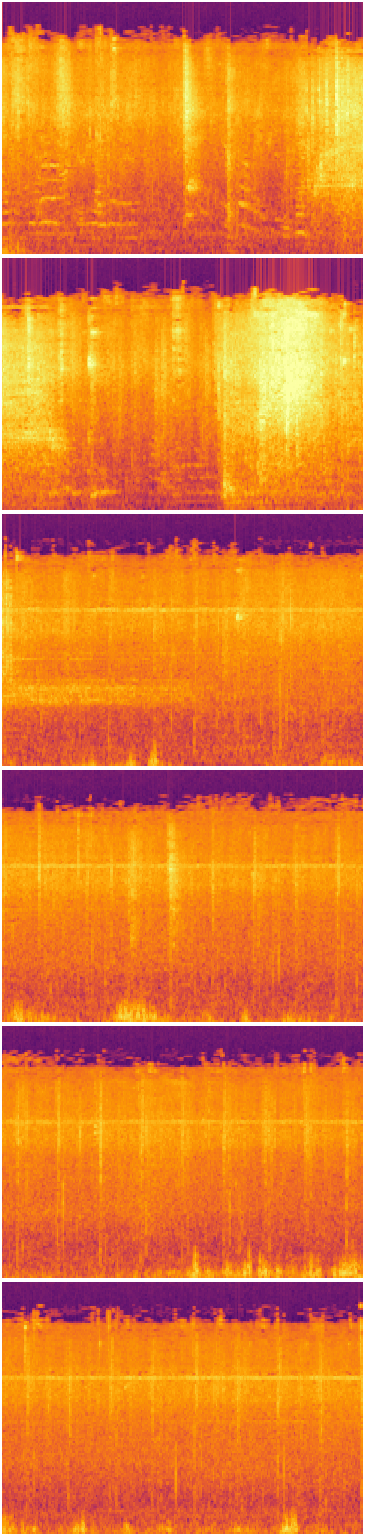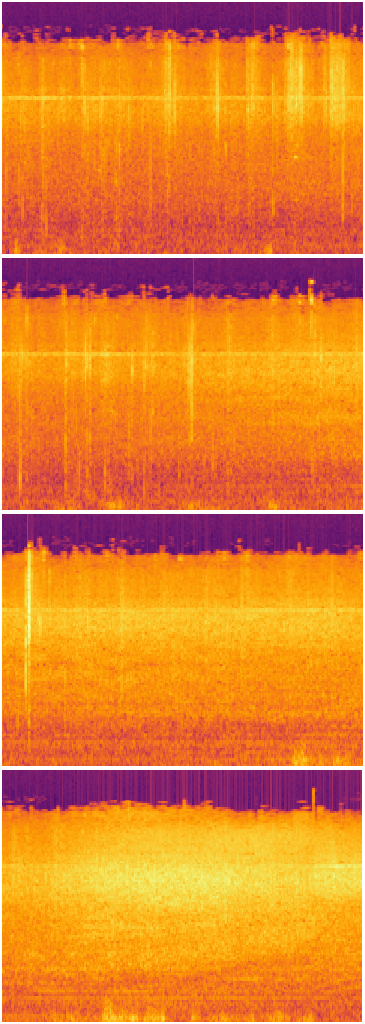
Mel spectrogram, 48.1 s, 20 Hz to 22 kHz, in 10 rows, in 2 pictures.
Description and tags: Walking out of the hospital emergency room recorded with DS-40.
